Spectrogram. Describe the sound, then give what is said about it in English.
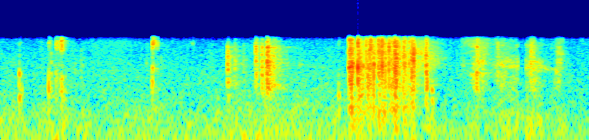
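Tarot cards being shuffled and drawn: a few short, crisp riffling clicks, then a dense, papery burst of shuffling, followed by several lighter card snaps and flicks. “Well, I just pulled three cards”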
